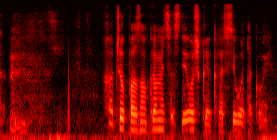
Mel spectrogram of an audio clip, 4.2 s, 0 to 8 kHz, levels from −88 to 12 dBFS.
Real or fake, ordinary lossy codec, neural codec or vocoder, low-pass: fake; none; autoencoder, 48 kHz, 32 numbers a frame, DAC-VAE, trained on Japanese speech; 7.2 kHz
